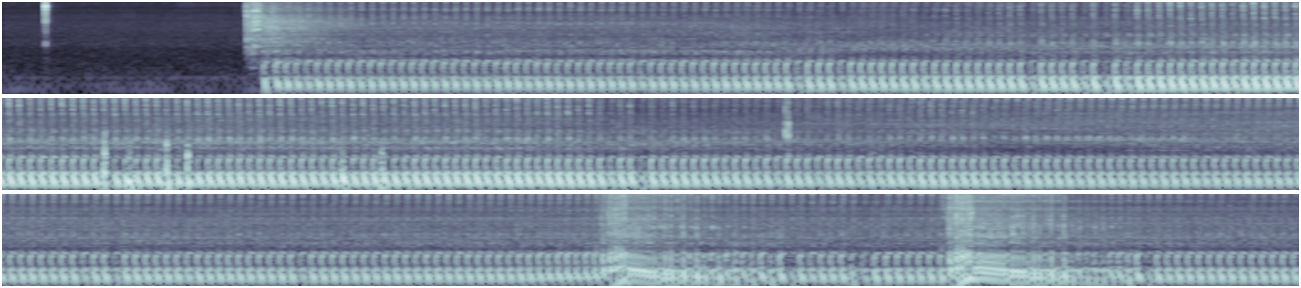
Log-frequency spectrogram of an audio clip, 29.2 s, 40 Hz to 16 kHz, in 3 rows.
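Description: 2018 Kawasaki KLX140L's air-cooled single-cylinder four-stroke engine on a cold start: a click from the starter button, then the engine catches abruptly about two seconds in and settles into a steady idle. Near the end it swells briefly twice, like short throttle blips.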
